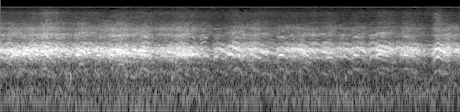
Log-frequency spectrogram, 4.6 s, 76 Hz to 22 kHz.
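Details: A large flock of American crows congregating in a Fresno, California neighbourhood on 2 January, gathered around an ironbark eucalyptus; a dense, continuous chorus of overlapping harsh caws from many birds, with no single voice standing apart.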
